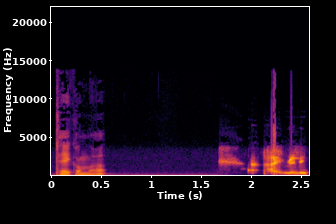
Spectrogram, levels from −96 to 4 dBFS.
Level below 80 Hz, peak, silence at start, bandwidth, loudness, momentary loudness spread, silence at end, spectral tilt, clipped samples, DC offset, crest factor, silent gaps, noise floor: -52 dBFS; -2 dBFS; 0.05 s; 14 kHz; -21 LUFS; 18 LU; 0 s; -5.5 dB/octave; under 0.1%; under 0.1%; 20 dB; none; -55 dBFS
